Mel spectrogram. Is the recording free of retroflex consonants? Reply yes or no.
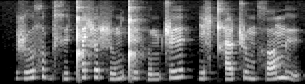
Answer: no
